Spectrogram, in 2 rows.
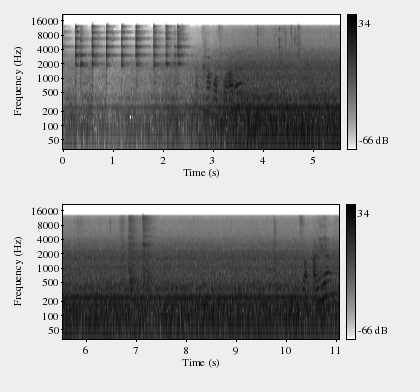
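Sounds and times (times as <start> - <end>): kitchen ventilation: 0.0 - 11.0
gas wok burner roaring: 2.7 - 11.0.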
